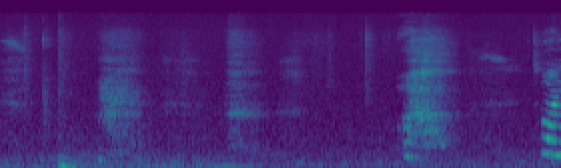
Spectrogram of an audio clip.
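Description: A woman breathes out hard with effort.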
